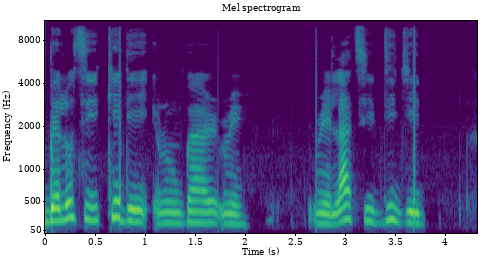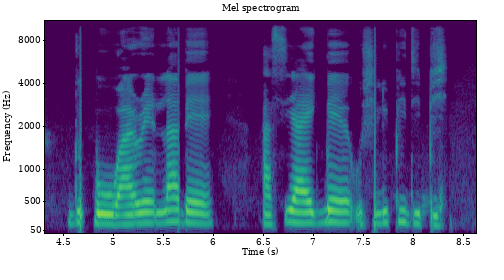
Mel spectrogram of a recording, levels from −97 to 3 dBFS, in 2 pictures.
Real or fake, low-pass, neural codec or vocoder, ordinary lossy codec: fake; 9.9 kHz; vocoder, 24 kHz, 100 mel bands, Vocos; none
